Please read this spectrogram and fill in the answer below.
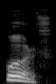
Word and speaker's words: Peirce: The another important theorization came from America in form of Charles Sanders Peirce, though it is written as P-I-E-R-C-E, pronounced as Peirce.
